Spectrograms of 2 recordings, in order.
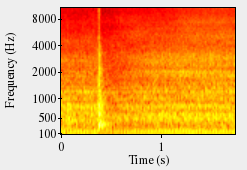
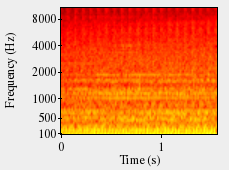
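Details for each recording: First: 2004 Lexus RX 330, 3.3-liter V6, first start after purchase: one click, then a smooth, even low idle hum with no knocks or misses, smooth at the steering wheel; healthy engine. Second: 2004 Lexus RX 330, 3.3 L V6, first start after wholesale purchase, relatively new battery: smooth, steady idle with a faint light ticking on top; owner notes clicking but says it doesn't sound bad; cause not pinned down.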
